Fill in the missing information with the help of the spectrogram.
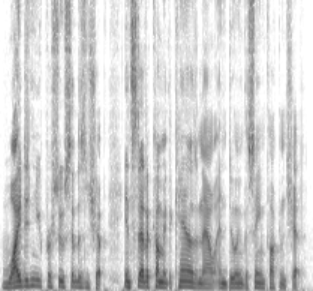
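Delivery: ordinary talk, nothing marked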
